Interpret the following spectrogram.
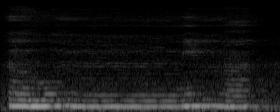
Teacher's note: Di situ ada mim mati bertemu dengan huruf mim, maka cara bacanya diidghamkan. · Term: idgham misai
